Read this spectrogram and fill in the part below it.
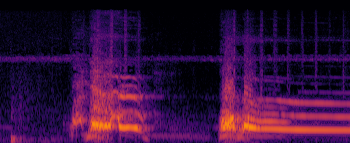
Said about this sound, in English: And there's Keikoa muttering again. And now another dog's going to join in.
